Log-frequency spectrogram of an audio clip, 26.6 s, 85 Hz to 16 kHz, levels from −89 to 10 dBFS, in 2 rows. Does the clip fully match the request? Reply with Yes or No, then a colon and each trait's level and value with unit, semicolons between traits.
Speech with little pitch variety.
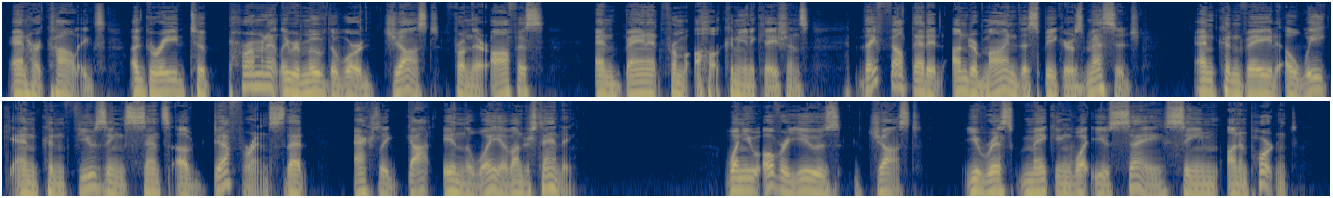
No: average, 4.0 semitones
